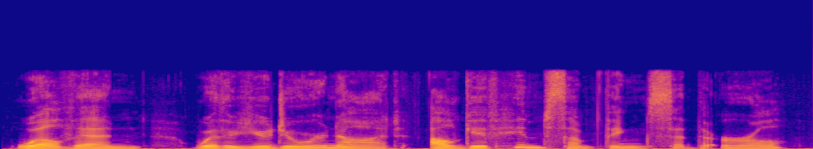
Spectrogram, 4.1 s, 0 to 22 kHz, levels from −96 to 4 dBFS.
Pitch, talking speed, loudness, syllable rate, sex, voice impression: 180 Hz, 205 wpm, -19 LUFS, 4.9 syllables/s, female, very feminine, adult-like, slightly middle-aged, slightly thin, tensed, slightly weak, slightly bright, soft, clear, fluent, slightly cool, intellectual, very refreshing, sincere, very calm, friendly, very reassuring, very elegant, sweet, slightly lively, very kind, slightly intense, slightly modest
